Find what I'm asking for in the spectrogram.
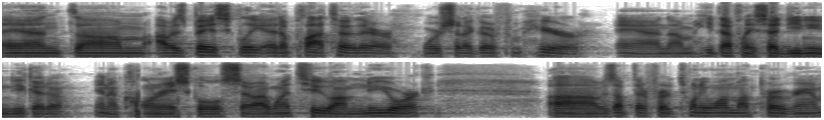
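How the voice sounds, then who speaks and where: Monotone and flat in intonation, a man with fairly low pitch talks at a very fast pace. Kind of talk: presentation to an audience. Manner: quiet, laid back.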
